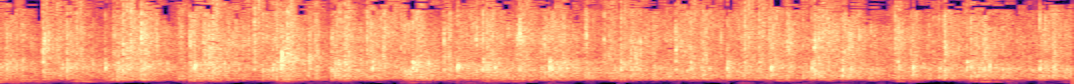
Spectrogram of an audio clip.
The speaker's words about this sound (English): Can all the liaison committee members, reps of organizations that were part of the process, please rise, because I want everyone to give you a round of applause for the sterling job that you have taken us through during this time.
